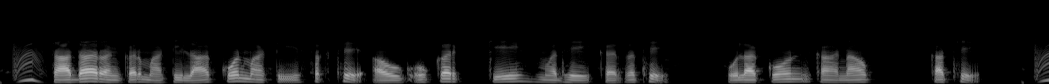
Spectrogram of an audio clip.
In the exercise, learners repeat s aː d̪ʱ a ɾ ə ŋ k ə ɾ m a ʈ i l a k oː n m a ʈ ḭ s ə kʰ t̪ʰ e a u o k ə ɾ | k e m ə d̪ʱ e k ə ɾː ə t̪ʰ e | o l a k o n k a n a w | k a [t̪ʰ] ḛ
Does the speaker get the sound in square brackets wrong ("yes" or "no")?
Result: no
